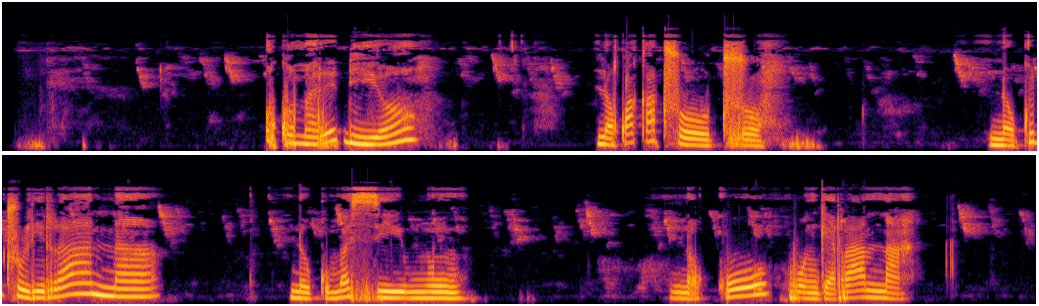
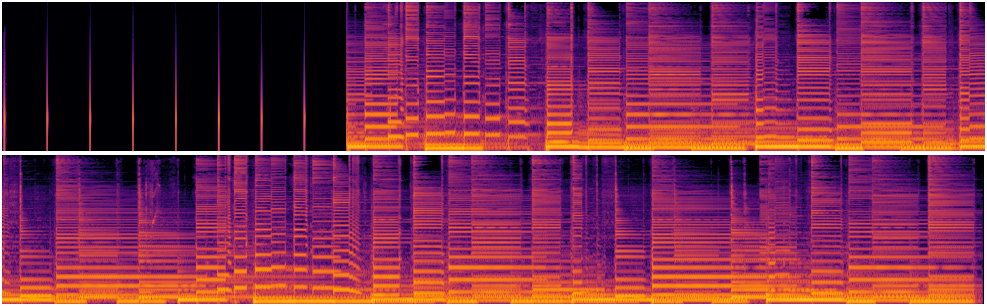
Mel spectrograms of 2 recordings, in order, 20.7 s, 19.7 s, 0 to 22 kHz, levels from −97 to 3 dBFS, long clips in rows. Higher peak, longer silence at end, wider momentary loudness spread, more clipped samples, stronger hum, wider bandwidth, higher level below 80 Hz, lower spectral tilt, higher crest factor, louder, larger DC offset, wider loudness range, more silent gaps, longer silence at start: about the same, 0 dBFS vs 0 dBFS; first, 0.65 s vs 0 s; first, 23 LU vs 4 LU; neither; neither; second, 9.6 kHz vs over 20 kHz; second, -52 dBFS vs -28 dBFS; about the same, -5 dB/octave vs -6 dB/octave; about the same, 14 dB vs 18 dB; first, -11 LUFS vs -18 LUFS; neither; about the same, 5 LU vs 3 LU; neither; second, 0.3 s vs 3.45 s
